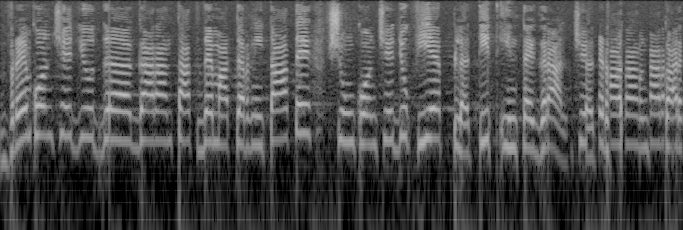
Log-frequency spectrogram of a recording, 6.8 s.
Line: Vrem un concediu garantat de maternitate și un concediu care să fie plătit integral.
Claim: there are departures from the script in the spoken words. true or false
true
